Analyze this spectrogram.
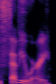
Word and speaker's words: February: Watch out for dropping that first R in February.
